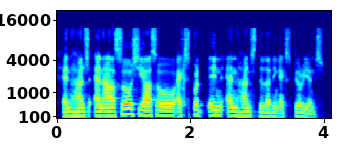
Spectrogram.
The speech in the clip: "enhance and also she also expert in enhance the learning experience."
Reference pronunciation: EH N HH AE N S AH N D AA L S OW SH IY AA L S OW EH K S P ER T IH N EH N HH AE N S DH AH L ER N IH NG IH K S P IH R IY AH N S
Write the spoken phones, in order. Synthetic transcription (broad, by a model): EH N HH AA N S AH N AA L S OW SH IY AA L S OW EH K S P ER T IH N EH N HH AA N S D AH L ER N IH NG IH K S P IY R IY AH N S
